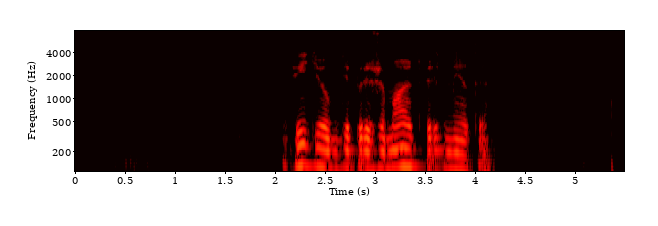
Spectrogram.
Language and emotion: Russian, neutral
